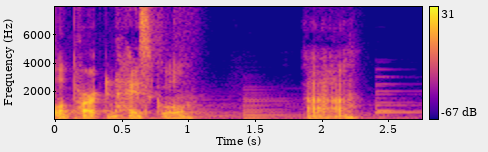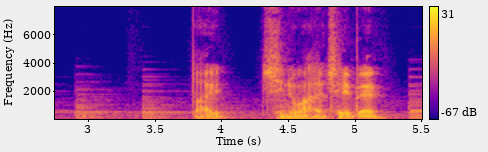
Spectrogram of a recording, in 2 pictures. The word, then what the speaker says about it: Chinua: I did read Things Fall Apart in high school by Chinua Achebe, who I used to pronounce Kinua Achebe until I Googled him on this channel to figure out how to pronounce it.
